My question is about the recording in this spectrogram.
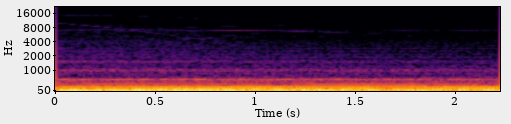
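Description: Ambient meditation soundscape: a deep, steady low drone with a fast pulsing throb, under fainter sustained higher tones. A faint high whistle slides downward in the first second.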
